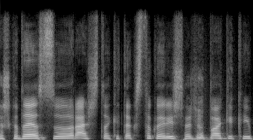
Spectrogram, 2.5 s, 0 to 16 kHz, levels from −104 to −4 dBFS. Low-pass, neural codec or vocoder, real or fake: 14.4 kHz; autoencoder, 48 kHz, 32 numbers a frame, DAC-VAE, trained on Japanese speech; fake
